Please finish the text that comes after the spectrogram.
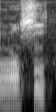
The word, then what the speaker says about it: Nouchi: Avant, le Noussi, quand on dit Noussi, c'est pas Noussi, mais on dit Nouchi. Nouchi, oui. Voilà, non, c'est pas Nouchi, on dit Nouchi. Nouchi. Voilà, c'est la bonne prononciation.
